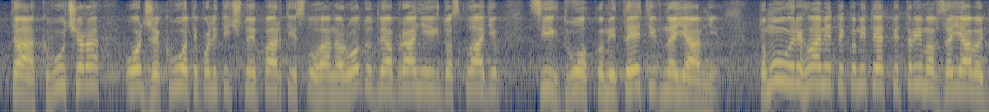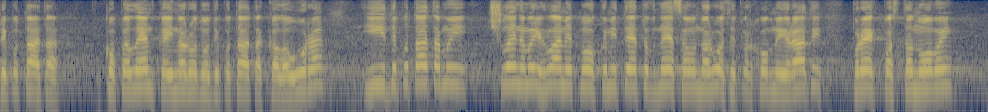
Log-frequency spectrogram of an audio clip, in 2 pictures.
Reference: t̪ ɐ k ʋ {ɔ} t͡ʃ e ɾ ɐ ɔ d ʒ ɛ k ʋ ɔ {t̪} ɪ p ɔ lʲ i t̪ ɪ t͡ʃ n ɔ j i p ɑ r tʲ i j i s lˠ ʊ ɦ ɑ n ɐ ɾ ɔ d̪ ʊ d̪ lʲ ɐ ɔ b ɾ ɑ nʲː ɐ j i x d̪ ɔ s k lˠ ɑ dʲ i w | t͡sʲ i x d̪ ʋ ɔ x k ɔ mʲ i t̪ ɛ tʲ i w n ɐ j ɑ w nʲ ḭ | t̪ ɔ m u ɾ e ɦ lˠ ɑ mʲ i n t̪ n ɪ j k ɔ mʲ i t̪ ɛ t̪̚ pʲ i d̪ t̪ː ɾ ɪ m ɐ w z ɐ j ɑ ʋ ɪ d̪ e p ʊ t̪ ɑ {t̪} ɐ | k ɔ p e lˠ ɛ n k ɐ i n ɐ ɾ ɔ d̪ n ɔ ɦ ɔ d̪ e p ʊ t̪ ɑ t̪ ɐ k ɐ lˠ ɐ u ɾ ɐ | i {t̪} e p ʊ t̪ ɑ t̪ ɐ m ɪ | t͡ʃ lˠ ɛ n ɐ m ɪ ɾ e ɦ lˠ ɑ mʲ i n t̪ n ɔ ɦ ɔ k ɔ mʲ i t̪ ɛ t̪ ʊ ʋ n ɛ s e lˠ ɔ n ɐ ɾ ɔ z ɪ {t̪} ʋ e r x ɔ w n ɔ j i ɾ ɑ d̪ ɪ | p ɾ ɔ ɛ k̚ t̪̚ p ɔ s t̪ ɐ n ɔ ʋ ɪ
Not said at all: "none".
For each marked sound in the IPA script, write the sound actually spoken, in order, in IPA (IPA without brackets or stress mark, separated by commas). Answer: u, t̪, t̪, d̪, t̪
